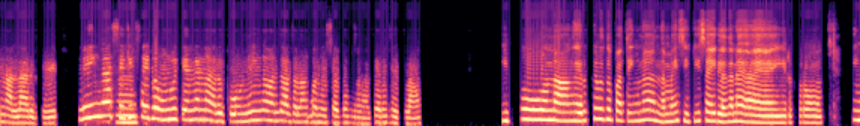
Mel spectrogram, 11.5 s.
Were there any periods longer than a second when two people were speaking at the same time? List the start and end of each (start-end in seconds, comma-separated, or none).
none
